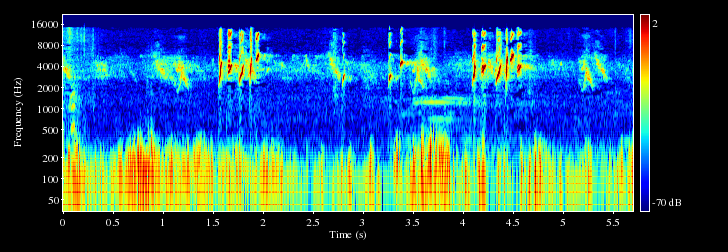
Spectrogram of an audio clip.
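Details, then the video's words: European goldfinch of the wild khalawi type twittering in scattered quick phrases of high chirps and trills, partly masked by a loud low rumble and background noise. "اين عشاق تغريد الحسون الخلوي اسمع هذه الحسون"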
